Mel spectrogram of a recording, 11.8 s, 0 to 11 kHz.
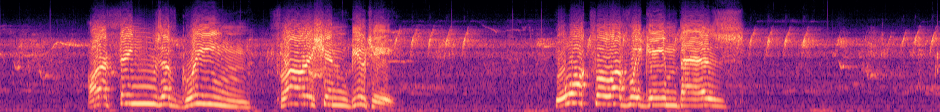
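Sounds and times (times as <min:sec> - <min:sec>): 
bright repeated bird chirps in jungle treetops: 0:00.0 - 0:01.2, 0:01.9 - 0:07.6, 0:09.3 - 0:11.7
birds singing in jungle treetops: 0:00.0 - 0:11.7
speech: 0:01.1 - 0:05.1, 0:06.9 - 0:09.4.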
